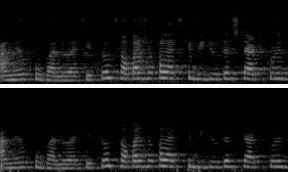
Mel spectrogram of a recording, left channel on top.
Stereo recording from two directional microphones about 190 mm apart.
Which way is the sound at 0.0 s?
15° left (ahead or behind).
